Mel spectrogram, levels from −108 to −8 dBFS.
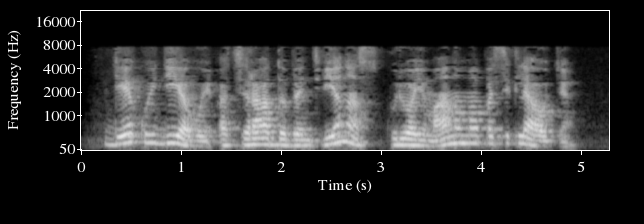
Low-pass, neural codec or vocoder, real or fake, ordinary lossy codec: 19.8 kHz; vocoder, 48 kHz, 128 mel bands, Vocos; fake; AAC, 24 kbps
